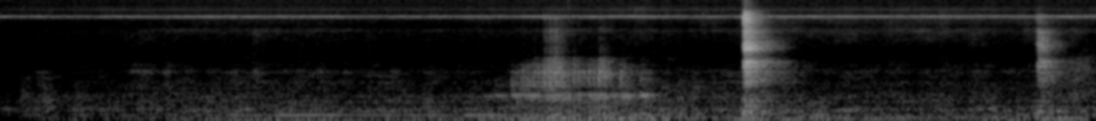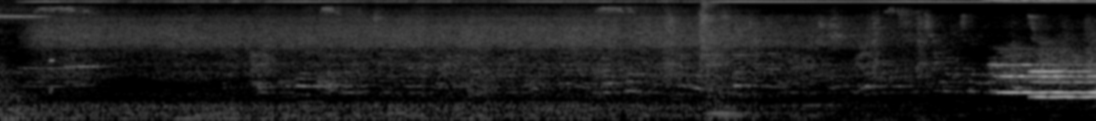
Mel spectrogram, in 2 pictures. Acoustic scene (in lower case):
elevator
